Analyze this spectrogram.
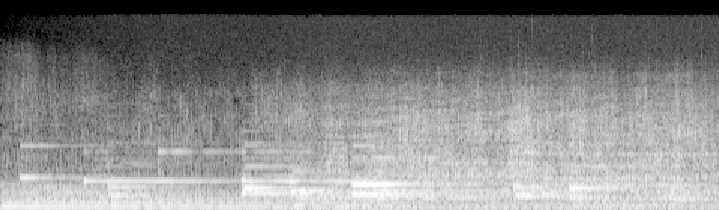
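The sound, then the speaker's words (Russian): Droning engine of a sea rescue propeller aircraft taking off, a steady, moderately loud hum with layered tones that shift in pitch in steps and swell slightly at a few points. “Спустя несколько минут морской спасатель взлетел и исчез на востоке.”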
